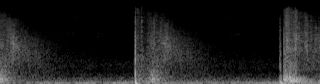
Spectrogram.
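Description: Three gunshots, each a sharp, loud crack with a brief ringing decay, spaced more than a second apart with a low rumble between them and no voices.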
